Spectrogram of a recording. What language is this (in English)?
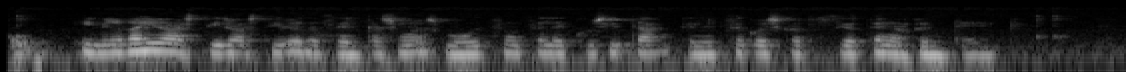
Basque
